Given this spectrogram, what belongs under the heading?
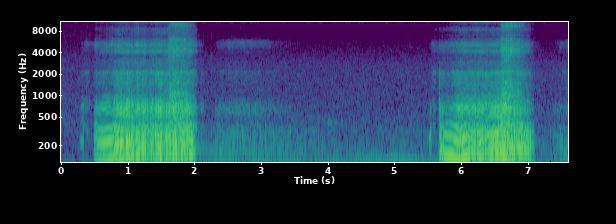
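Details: Adult partner snoring: two long, loud, rough snores about five seconds apart with quiet breathing between. Snoring.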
